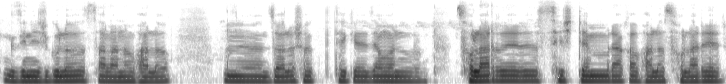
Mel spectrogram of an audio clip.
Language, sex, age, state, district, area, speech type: Bengali, male, 18-30, West Bengal, Uttar Dinajpur, urban, spontaneous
